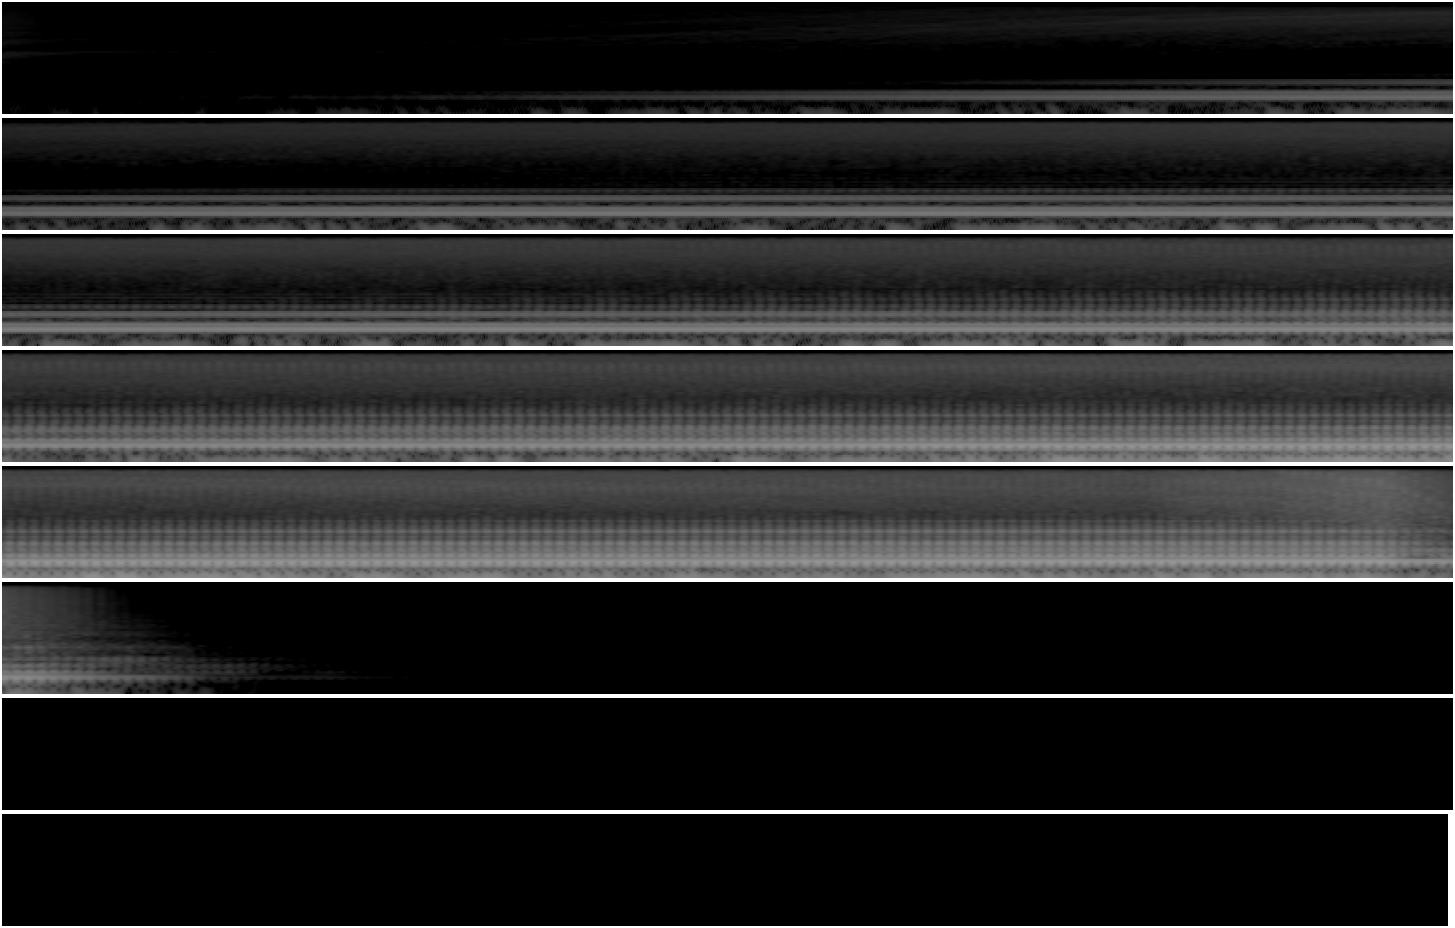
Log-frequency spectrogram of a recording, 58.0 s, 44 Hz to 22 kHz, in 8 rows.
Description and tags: long sweep up fx 3
long sweep up fx usefull for film music or sound design. Made with the synth Massive, processed in ableton live.
Enjoy my little fellows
